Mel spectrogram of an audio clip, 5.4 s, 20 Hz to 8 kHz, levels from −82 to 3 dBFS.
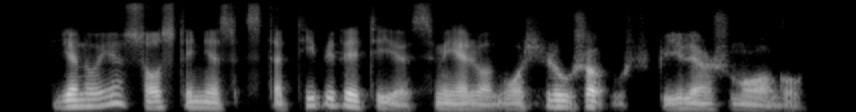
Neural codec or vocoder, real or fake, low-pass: codec, 24 kHz, 0.5 kbps, DualCodec; fake; 7.2 kHz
